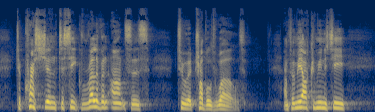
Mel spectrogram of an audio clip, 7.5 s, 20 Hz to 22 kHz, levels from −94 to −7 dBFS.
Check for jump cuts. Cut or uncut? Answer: uncut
